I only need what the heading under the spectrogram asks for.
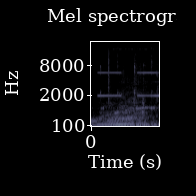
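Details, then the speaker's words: Toyota Avanza F652 with 3SZ engine, vibration noise on start and pulling off: while reversing, smooth low engine rumble with no buzz or shudder from the ABS unit; this sound is normal. "ini bunyi siling ya Ini bukan bunyi itu ya"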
